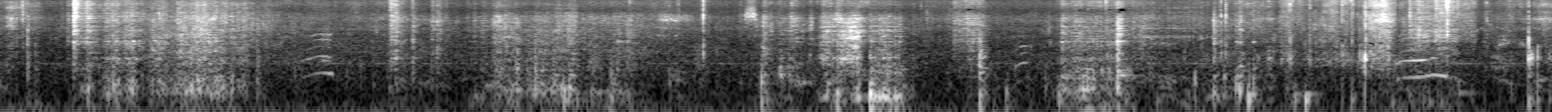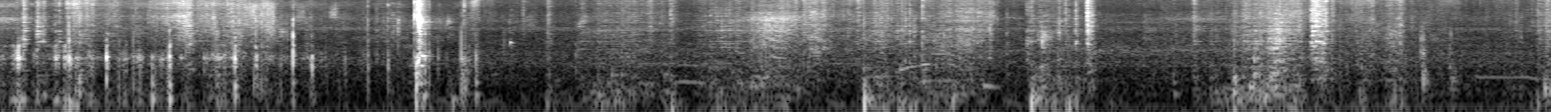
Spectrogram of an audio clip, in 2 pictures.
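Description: Shovels scraping into loose soil and dropping it into a grave, with short scrapes and knocks scattered throughout and one sharper clink about two-thirds through, over low talk from people standing around.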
